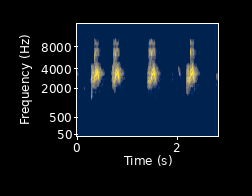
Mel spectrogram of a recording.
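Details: Four loud rasping chirps from young house finches begging to be fed at a rainy backyard feeder, the first two close together, then a pause before the last pair.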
